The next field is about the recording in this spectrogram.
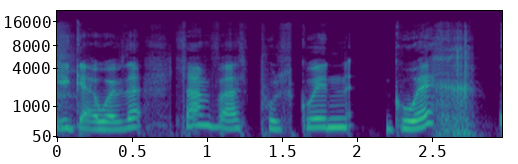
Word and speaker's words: Llanfair: So the first bit is Llanfair. – Llanfair.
